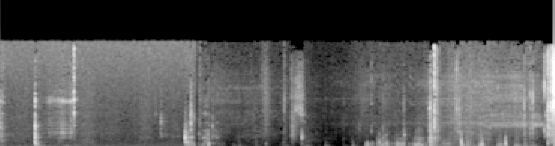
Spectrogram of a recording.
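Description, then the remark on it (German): A wooden spoon stirs half-melted chocolate in a bowl, with irregular gritty scrapes and hard little knocks, quiet at first and growing busier toward the end. “und rühre mit dem Holzlöffel so ein bisschen durch. Es ist noch nicht alles geschmolzen, deswegen hört sich das noch so ein bisschen hart an.”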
